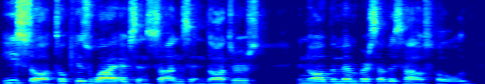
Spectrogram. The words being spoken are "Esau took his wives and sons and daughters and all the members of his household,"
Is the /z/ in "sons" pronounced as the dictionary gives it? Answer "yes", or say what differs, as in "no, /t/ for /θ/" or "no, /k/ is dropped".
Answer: yes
